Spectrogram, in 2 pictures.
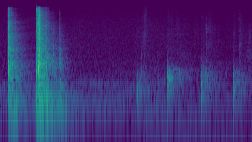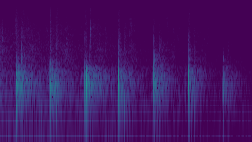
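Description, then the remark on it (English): Two sharp bangs like a door, then a steady series of about a dozen footsteps as a woman strides out the door at an even pace, gradually growing fainter. No voices. “The executive then strides out the door, no doubt on her way to a more important meeting.”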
